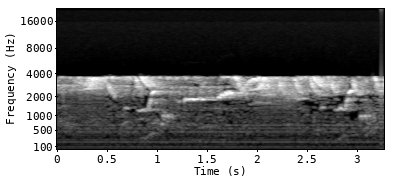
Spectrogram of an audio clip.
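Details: White-rumped shama at a songbird contest, winning first in its class, pours out a rich, fast run of varied whistles, sharp rising and falling sweeps and chattering notes with hardly a pause.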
